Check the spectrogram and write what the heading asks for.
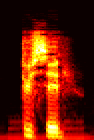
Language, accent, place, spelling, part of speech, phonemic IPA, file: French, France, Lyon, pucer, verb, /py.se/, LL-Q150 (fra)-pucer.wav
- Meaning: to chip (insert a chip under the skin)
